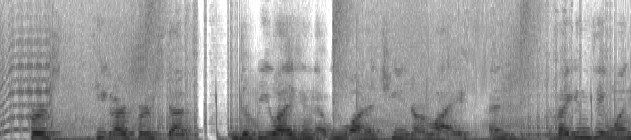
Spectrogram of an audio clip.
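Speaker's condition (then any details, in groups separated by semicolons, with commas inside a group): Cerebral palsy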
